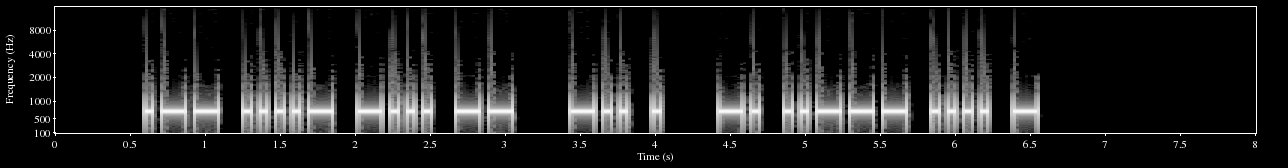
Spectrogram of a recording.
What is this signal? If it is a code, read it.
Morse code, heard as a keyed tone, about 22 wpm, 700 Hz. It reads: W4BM DE N2HT
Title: USA Callsign DE Callsign - 4 Characters - 22wpm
